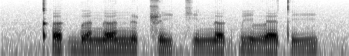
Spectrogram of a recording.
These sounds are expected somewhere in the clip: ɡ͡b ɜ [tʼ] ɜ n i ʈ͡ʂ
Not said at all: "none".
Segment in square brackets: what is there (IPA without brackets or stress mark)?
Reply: n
